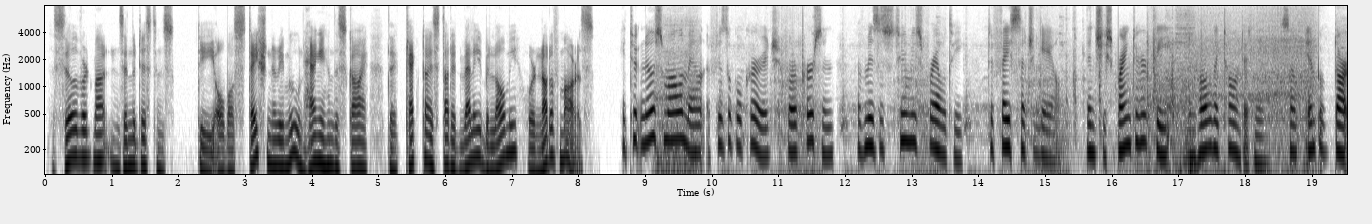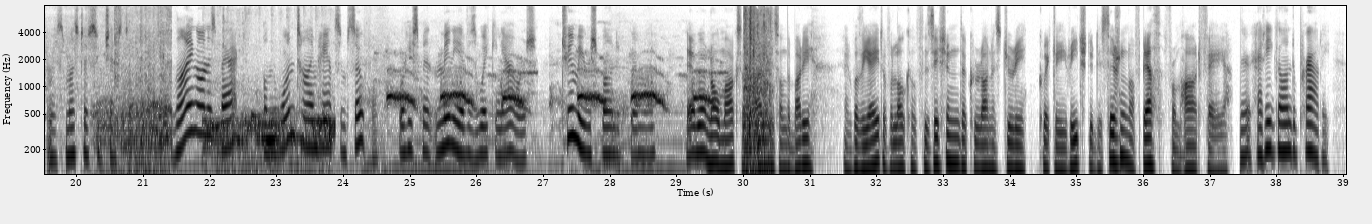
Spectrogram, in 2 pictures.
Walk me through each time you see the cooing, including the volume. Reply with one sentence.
You can hear the cooing from 20.2 to 30.4 s, at a steady volume.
